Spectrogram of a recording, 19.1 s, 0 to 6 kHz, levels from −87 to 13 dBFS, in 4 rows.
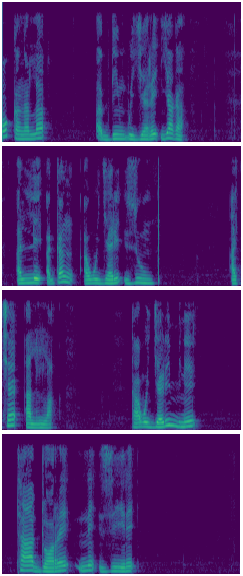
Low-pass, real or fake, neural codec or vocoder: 5.4 kHz; real; none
